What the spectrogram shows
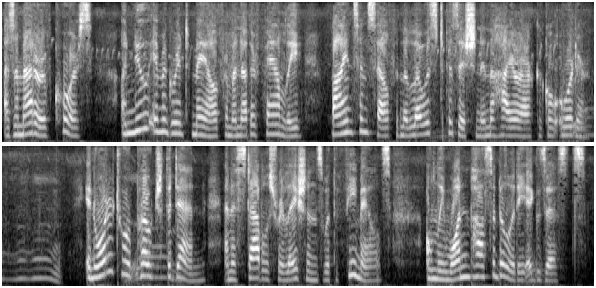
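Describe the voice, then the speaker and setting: A woman reading scripted nature documentary narration in a measured, expository way. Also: on the low side, lively intonation, slight background noise, rough recording.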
